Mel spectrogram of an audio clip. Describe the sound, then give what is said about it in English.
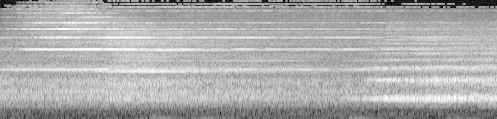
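Bronze cymbals are bowed, and bent while being bowed, pulling out layered, shimmering metallic harmonics and weird overtones; the pitch bends and wavers into an eerie, elephant-like wail, like a scary brass section, that swells louder toward the end. No one speaks. “And I'm doing it by bowing some bronze cymbals.”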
